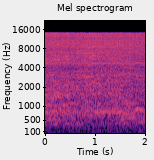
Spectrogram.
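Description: A man yells with strain.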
